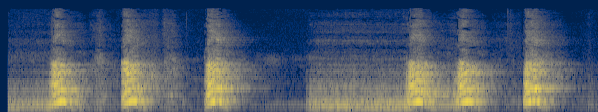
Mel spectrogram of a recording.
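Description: German shorthaired pointer growling and barking quite loudly: a low growl, then three barks, another growl, then three more barks. He is alarmed by a raw chicken foot that he is afraid to touch.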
